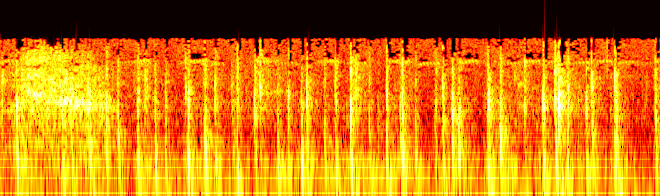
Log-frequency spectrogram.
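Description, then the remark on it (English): Several horses clip-clop steadily at a walk as riders approach a hunter's camp when it is almost dark, their hooves thudding and knocking in an irregular overlapping rhythm, moderately loud, with no voices over them. “We just gonna ride right up to him, Mr.”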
